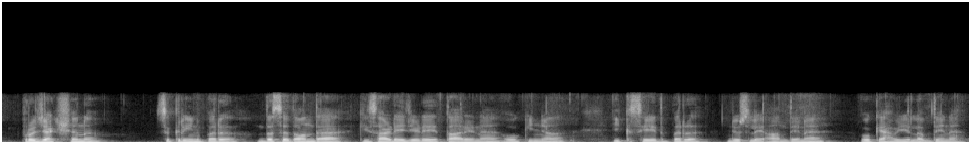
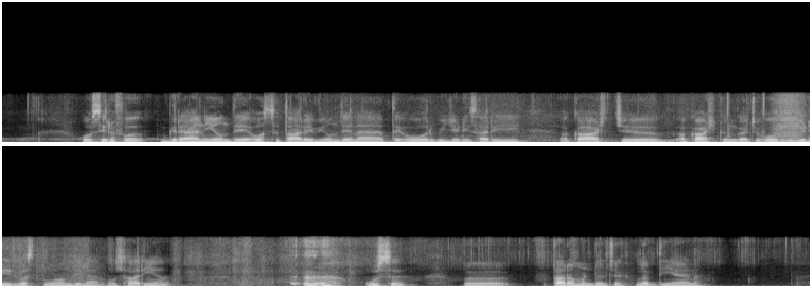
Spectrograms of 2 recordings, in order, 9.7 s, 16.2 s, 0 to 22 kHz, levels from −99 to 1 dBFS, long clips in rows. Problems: constant background noise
